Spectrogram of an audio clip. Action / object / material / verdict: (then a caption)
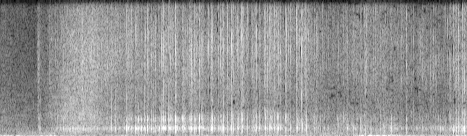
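scrape / plastic sequin notebook cover / plastic sequins / none. Long painted nails and a palm brush and scratch across the reversible plastic sequin cover of a small rectangular notebook held in hand, flipping the sequins. The result is a dense, continuous crinkly scratching with quick bright clicks and a faint mid-pitched tone, steady in level with small peaks throughout.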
